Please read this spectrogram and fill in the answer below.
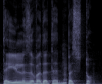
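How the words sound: It is said in a Japanese-style accent. "they will go, Tales of the Tempesto. That's how they would say it"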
